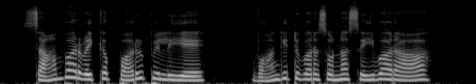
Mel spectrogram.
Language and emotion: Tamil, fearful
